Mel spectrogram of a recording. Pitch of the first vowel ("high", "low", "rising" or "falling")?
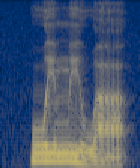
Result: high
